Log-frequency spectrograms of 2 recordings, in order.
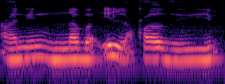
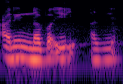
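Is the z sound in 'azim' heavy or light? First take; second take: heavy; light. First: The z sound in azim is heavy and full. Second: The z sound in azim is light and thin. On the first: The speaker calls it right. "इस ज़ात को जो है मोटे हरूफ में" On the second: The speaker calls it wrong. "ऐसा नहीं आना"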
